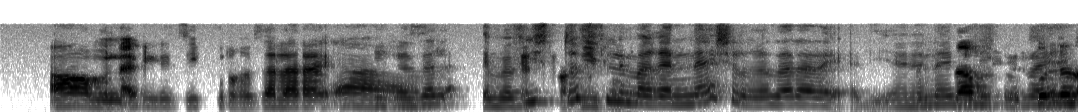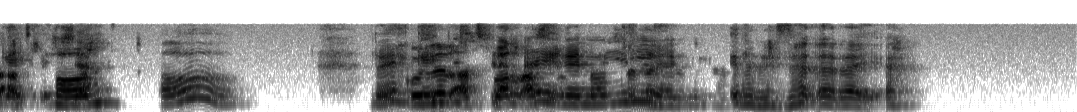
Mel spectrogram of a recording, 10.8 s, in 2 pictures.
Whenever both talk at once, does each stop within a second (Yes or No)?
No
